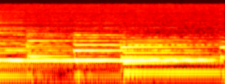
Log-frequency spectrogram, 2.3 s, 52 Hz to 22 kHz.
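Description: Yamaha CK88 stage keyboard playing slow, held chords, with new notes coming in about every half second.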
